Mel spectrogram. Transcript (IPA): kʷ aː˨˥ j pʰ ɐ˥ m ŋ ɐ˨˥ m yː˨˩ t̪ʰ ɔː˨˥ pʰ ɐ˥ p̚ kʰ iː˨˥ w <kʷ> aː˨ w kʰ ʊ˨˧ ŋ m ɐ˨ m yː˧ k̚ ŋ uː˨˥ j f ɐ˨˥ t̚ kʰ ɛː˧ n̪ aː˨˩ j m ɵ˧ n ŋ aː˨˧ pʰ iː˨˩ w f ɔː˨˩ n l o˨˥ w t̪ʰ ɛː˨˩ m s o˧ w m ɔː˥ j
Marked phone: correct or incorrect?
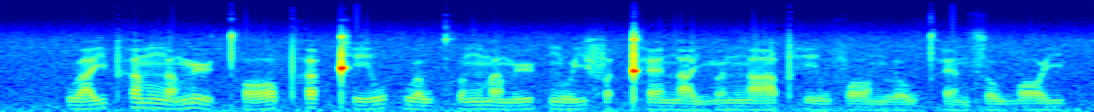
correct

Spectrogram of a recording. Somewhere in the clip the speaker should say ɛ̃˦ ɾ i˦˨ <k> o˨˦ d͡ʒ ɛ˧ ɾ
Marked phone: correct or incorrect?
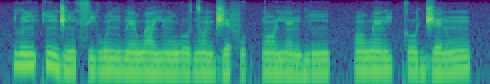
correct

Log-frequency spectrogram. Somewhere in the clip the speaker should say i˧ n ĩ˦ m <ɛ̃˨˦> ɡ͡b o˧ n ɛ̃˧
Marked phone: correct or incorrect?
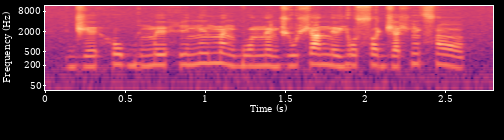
incorrect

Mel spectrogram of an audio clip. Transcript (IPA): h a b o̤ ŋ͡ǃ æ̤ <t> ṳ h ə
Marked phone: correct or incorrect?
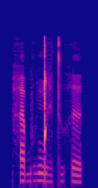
correct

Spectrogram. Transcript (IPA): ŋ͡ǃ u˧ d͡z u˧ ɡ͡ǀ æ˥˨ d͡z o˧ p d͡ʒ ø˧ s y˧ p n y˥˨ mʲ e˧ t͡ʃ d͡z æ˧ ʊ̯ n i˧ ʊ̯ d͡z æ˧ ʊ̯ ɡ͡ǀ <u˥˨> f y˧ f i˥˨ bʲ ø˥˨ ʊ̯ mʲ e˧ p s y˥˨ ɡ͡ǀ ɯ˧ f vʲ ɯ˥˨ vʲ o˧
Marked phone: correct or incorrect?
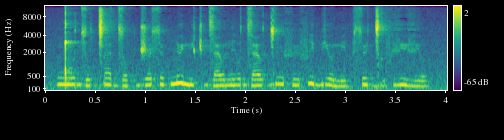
incorrect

